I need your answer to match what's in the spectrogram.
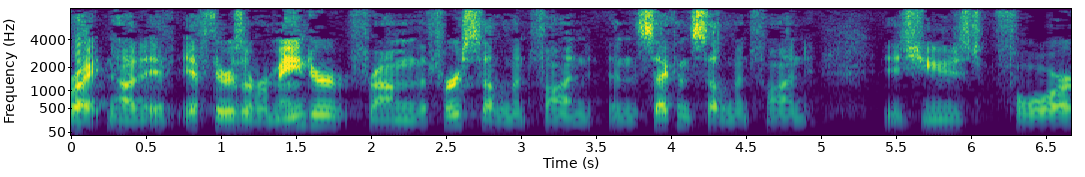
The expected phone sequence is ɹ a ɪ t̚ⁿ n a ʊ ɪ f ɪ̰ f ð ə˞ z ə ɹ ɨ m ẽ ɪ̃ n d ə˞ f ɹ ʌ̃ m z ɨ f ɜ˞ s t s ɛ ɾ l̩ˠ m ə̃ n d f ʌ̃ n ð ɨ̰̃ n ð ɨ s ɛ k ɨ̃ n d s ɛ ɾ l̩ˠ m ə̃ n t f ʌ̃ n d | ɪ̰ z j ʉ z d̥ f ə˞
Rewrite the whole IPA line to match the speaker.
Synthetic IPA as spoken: ɹ a ɪ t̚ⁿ n a ʊ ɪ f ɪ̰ f ð ə˞ z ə ɹ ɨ m ẽ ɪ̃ n d ə˞ f ɹ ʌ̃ m ð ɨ f ɜ˞ s t s ɛ ɾ l̩ˠ m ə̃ n t f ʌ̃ n ð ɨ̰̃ n ð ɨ s ɛ k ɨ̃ n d s ɛ ɾ l̩ˠ m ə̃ n t f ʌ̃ n d | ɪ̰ z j ʉ z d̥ f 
